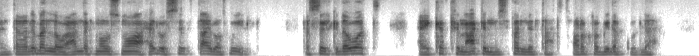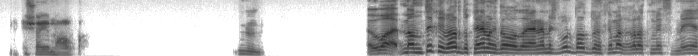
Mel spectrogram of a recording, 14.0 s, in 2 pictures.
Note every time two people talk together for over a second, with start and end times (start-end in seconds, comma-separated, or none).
none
